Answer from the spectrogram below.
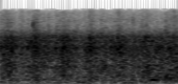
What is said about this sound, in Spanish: Se ve al pregonero orgulloso de estos aplausos.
